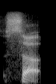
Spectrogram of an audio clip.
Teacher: And then there's sa, of course, which is the simple serpent sibilant hissing sound.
